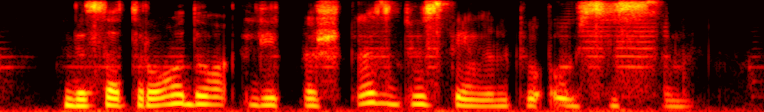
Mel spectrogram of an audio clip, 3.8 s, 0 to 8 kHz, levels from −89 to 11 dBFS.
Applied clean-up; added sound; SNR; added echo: neural diffusion model UNIVERSE++.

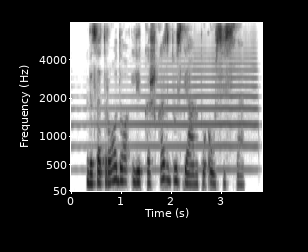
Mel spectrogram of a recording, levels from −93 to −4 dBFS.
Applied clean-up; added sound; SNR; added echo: none; Trumpet; 19 dB; none.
